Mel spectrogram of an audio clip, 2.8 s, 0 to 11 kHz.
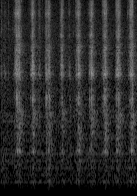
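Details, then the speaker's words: Land Rover LT230 centre differential with brand-new thrust washers and the original shims, dry with no oil, gears turned by hand: soft, even rasping sweeps about three a second, little play, no knocks or grinding; normal smooth rotation. "all right not much no e and remember there's no oil in these as all"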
